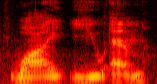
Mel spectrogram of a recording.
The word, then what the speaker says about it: yum: from now on out this pronounce this as young for you I'll just say yum yum install HTTP D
